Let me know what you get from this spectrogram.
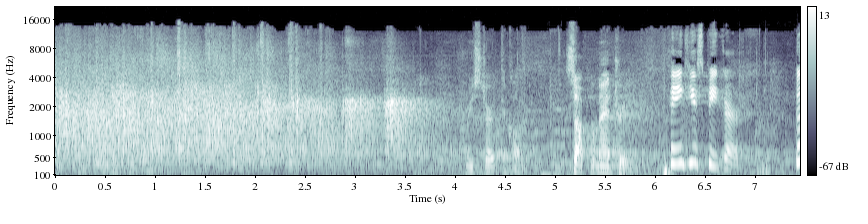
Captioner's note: applause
